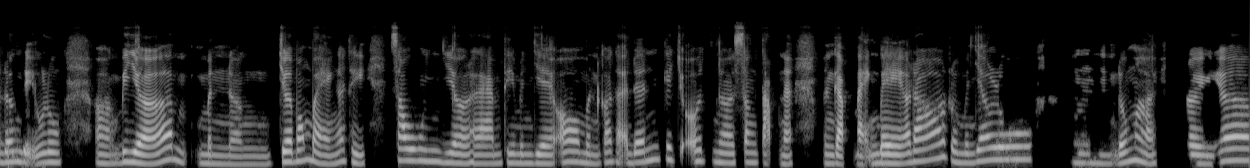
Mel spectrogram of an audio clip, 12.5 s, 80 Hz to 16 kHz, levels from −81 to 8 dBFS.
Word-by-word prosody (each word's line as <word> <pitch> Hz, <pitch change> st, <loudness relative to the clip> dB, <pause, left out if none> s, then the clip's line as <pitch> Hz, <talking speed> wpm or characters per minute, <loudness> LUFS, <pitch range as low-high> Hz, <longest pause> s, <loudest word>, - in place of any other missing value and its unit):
đơn 220 Hz, +2 st, 0 dB
điệu 195 Hz, -3 st, 0 dB
luôn. 210 Hz, 0 st, 0 dB, 0.3 s
Ờ, 190 Hz, -1 st, -2 dB
bây 220 Hz, 0 st, +1 dB
giờ 205 Hz, -3 st, +7 dB
á 255 Hz, +5 st, +4 dB, 0.2 s
mình, 180 Hz, -2 st, -5 dB
ờ, 170 Hz, -1 st, -4 dB, 0.3 s
chơi 220 Hz, -1 st, +6 dB
bóng 240 Hz, +3 st, +1 dB
bàn 190 Hz, -3 st, 0 dB
á 230 Hz, -, -2 dB
thì 190 Hz, -5 st, -2 dB, 0.2 s
sau 245 Hz, -1 st, +2 dB, 0.2 s
giờ 200 Hz, -2 st, +1 dB
làm 185 Hz, 0 st, 0 dB
thì 200 Hz, -1 st, -4 dB
mình 190 Hz, 0 st, -4 dB
về 190 Hz, -1 st, +2 dB
ô 220 Hz, +4 st, +1 dB
mình 195 Hz, -3 st, -4 dB
có 215 Hz, +3 st, -3 dB
thể -, -, 0 dB
đến 220 Hz, +7 st, -1 dB
cái 270 Hz, -2 st, -2 dB
chỗ, -, -, -2 dB, 0.2 s
ờ, 200 Hz, -1 st, 0 dB
sân 210 Hz, 0 st, -1 dB
tập 195 Hz, -, 0 dB
nè, 170 Hz, -, +1 dB, 0.3 s
mình 185 Hz, -1 st, -3 dB
gặp 175 Hz, -2 st, +5 dB
bạn 180 Hz, +3 st, +1 dB
bè 190 Hz, -1 st, +5 dB
ở 200 Hz, +2 st, +3 dB
đó 255 Hz, +7 st, +2 dB
rồi 220 Hz, -, -2 dB
mình 200 Hz, 0 st, -4 dB
giao 250 Hz, +2 st, +2 dB
lưu. 275 Hz, +1 st, +1 dB, 0.4 s
Ừm, 195 Hz, -2 st, -8 dB
đúng 210 Hz, +6 st, +1 dB
rồi, 215 Hz, -8 st, +1 dB, 0.3 s
rồi 190 Hz, -1 st, +3 dB, 0.2 s
á 250 Hz, +1 st, +5 dB
205 Hz, 220 wpm, -24 LUFS, 190-235 Hz, 0.4 s, giờ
